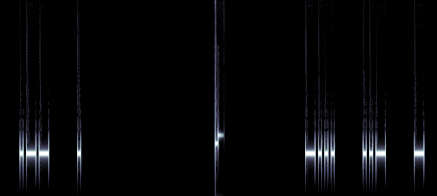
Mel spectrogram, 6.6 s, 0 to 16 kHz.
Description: Morse code, heard as a keyed tone, about 25 wpm, spaced as for 14 wpm, 700 Hz. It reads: WE BUT
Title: 3x Character Spacing - Top 100 Words - 25wpm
